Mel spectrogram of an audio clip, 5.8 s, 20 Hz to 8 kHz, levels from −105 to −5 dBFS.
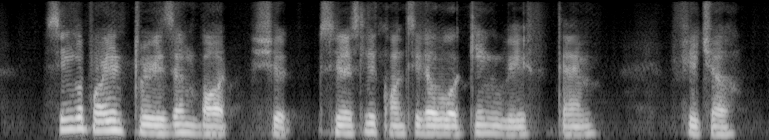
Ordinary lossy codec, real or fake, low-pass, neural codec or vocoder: none; fake; none; codec, 16 kHz, 2 kbps, FreqCodec, smaller model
